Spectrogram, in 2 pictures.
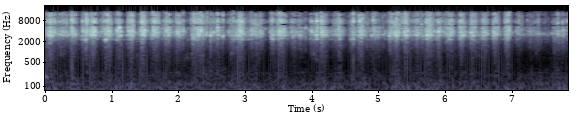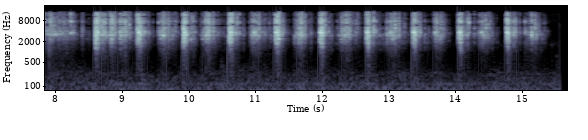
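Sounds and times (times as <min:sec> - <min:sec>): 
seed rattle shaking: 0:00.0 - 0:15.6.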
